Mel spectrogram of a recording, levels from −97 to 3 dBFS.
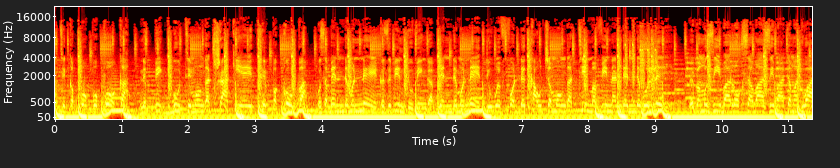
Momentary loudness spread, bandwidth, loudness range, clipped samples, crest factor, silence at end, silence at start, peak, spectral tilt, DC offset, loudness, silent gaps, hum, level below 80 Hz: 4 LU; 15.5 kHz; 1 LU; 0.5%; 10 dB; 0 s; 0 s; 0 dBFS; -4.5 dB/octave; under 0.1%; -11 LUFS; none; none; -12 dBFS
